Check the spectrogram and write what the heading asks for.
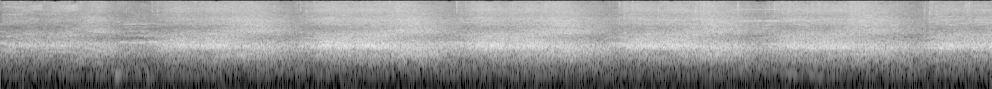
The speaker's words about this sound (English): And as you can tell, the crowd was excited yelling four more years. But did you hear at the end what of that? Somebody shouted out in the crowd, you're the best president ever.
